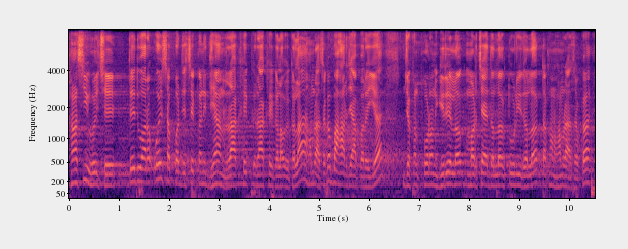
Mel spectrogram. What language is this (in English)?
Maithili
